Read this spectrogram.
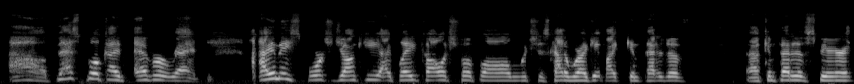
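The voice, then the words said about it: Hoarse, strained voice. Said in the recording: “I'm getting losing my voice here.”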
